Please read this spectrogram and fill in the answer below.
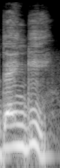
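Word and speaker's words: dengue: from mosquito born illnesses like the D the dingu fever the dingu fever the dingo fever is there any information on the dingo fever let's see the Dingle fever it's pronounced dangi dangi d a n g e it's pronounced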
